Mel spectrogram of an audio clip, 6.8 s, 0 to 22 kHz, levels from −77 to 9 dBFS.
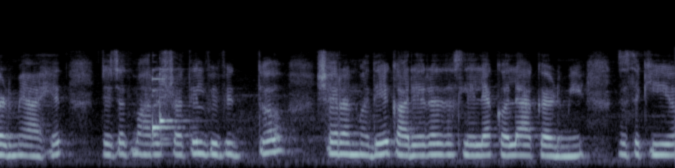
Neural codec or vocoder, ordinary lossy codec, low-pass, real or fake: none; none; 7.2 kHz; real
